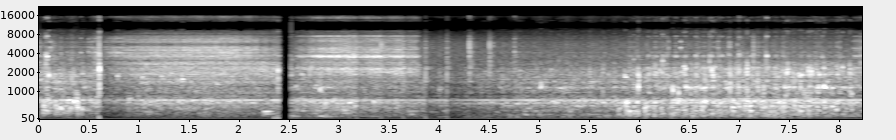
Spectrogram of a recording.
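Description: Underwater sound through a camera housing: the rushing and bubbling of a scuba diver's exhaled air over a faint steady hum. The sound cuts out for a moment about two and a half seconds in.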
